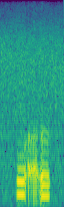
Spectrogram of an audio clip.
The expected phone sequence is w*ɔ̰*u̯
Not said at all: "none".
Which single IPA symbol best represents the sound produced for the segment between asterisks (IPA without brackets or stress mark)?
ɔ̰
